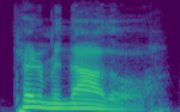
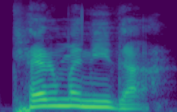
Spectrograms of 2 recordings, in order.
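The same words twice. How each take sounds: First: "terminado" with a clear ah before the final do; corrected Spanish pronunciation. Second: "terminida" with an ee in place of ah, higher; botched Spanish pronunciation. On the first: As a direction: say "terminado" Spanish-style, stress on NA. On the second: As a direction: stumble on "terminida", stressed near the end with an ee. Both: Real, not acted. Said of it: "I got it now".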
